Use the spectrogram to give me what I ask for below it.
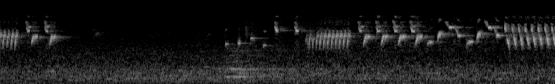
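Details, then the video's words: Goldfinch, called jilguero latino, opening with a few quick chirps, falling silent for about two seconds, then returning with a busy run of bright repeated notes and buzzy trills to the end. "canto de jilguero latino"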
